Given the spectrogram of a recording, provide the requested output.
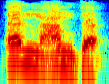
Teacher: حقق الهمزة، لا تسهل الهمزة، بين الشدة في الهمزة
